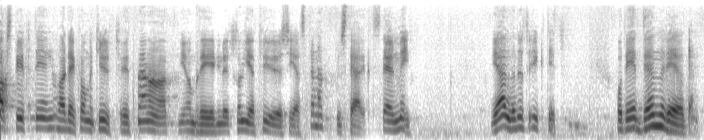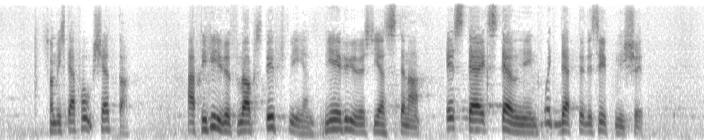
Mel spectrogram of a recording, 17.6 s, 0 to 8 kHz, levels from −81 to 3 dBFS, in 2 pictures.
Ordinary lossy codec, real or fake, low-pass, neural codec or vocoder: none; fake; 7.2 kHz; codec, 16 kHz, 0.5 kbps, X-Codec, HuBERT features, trained on general audio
